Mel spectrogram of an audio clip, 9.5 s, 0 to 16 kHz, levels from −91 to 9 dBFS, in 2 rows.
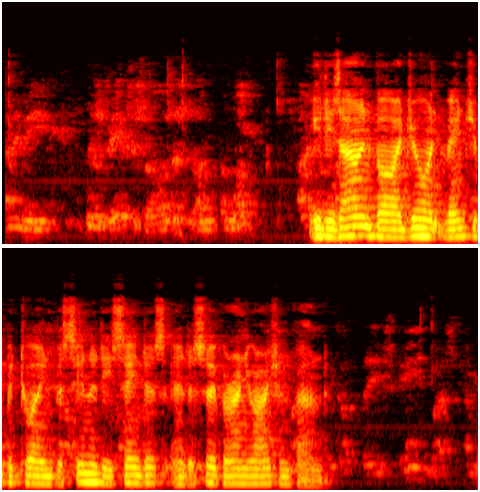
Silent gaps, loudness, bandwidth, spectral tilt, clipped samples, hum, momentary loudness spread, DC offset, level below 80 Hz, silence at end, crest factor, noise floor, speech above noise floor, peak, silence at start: none; -17 LUFS; 7.6 kHz; -6 dB/octave; under 0.1%; none; 24 LU; under 0.1%; -54 dBFS; 0.6 s; 18 dB; -48 dBFS; 30 dB; -2 dBFS; 0.05 s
